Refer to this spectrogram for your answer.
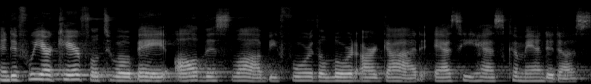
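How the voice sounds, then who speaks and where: With a plain, everyday voice, a woman speaks at a moderate pace and a fairly low pitch. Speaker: scripture reader. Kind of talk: scripture reading. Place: church. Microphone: podium.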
